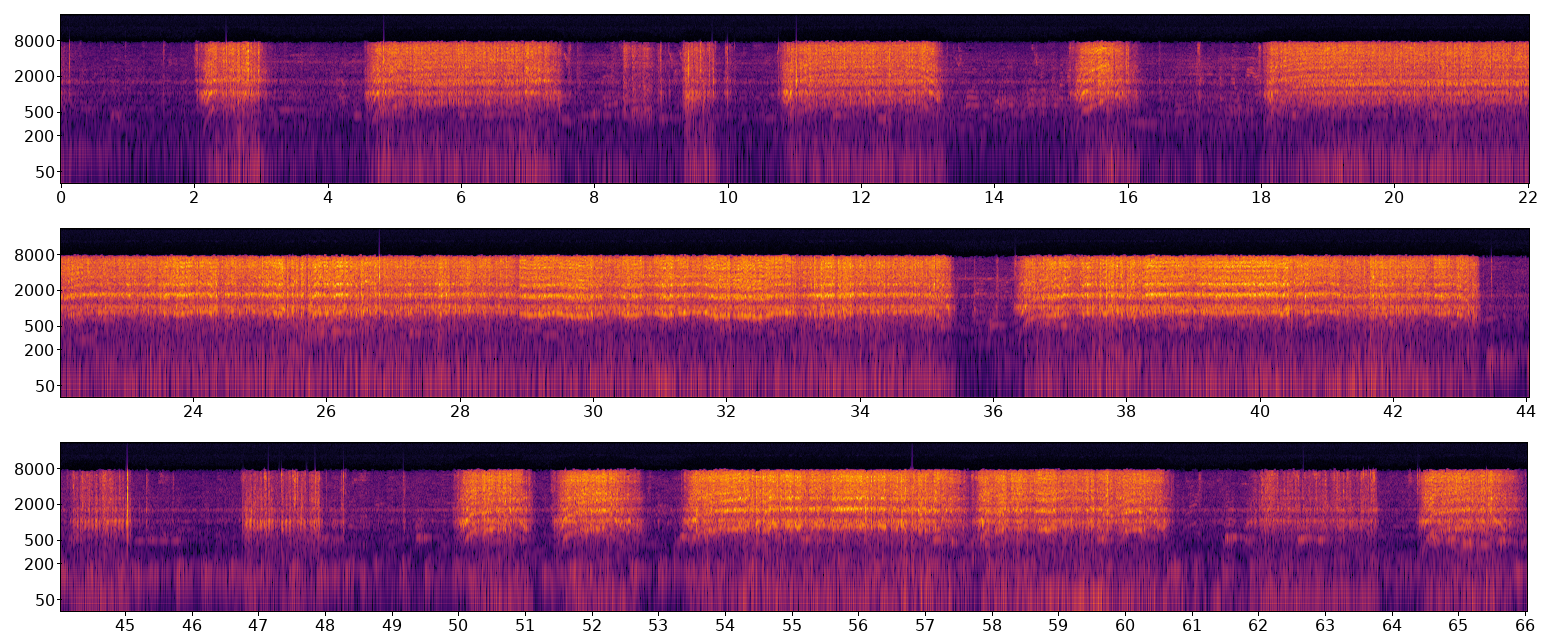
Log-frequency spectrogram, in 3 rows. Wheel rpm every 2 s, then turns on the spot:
30, 140, 60, 0, 110, 90, 30, 10, 140, 200, 220, 220, 220, 230, 220, 220, 150, 120, 220, 220, 160, 10, 10, 10, 60, 70, 140, 220, 150, 110, 10, 50, 70.
10-16 40-48 60-62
